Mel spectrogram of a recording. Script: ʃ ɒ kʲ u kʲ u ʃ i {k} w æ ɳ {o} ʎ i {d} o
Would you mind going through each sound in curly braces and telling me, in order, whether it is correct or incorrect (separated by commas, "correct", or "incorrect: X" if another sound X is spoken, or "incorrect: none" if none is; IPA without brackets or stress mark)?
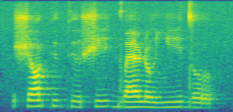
incorrect: ɡ, correct, correct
